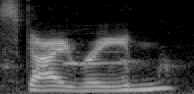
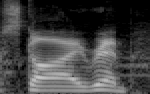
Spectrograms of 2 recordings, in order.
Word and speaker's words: Skyrim: Until I heard them say it in game, I was pronouncing it skyream. Reaming along. Skyrim. Skyrim. The rim of the sky.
